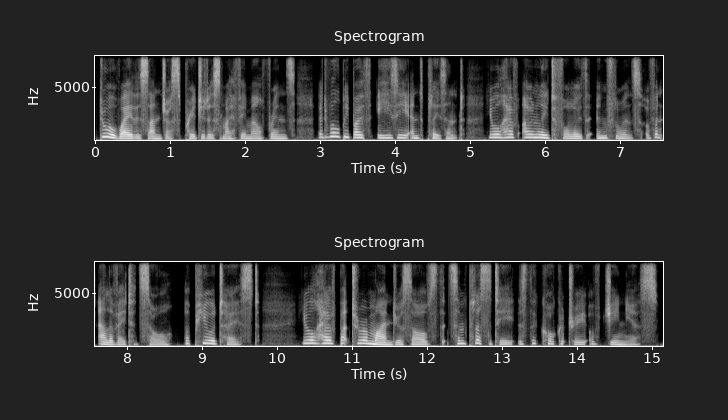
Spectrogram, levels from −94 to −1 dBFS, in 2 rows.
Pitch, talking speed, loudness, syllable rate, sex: 215 Hz, 175 wpm, -20 LUFS, 5.2 syllables/s, female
